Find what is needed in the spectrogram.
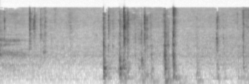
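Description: A quick run of sharp clicks and rattles, about half a dozen in under a second, starting about a second in: a car key being handled at the ignition.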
